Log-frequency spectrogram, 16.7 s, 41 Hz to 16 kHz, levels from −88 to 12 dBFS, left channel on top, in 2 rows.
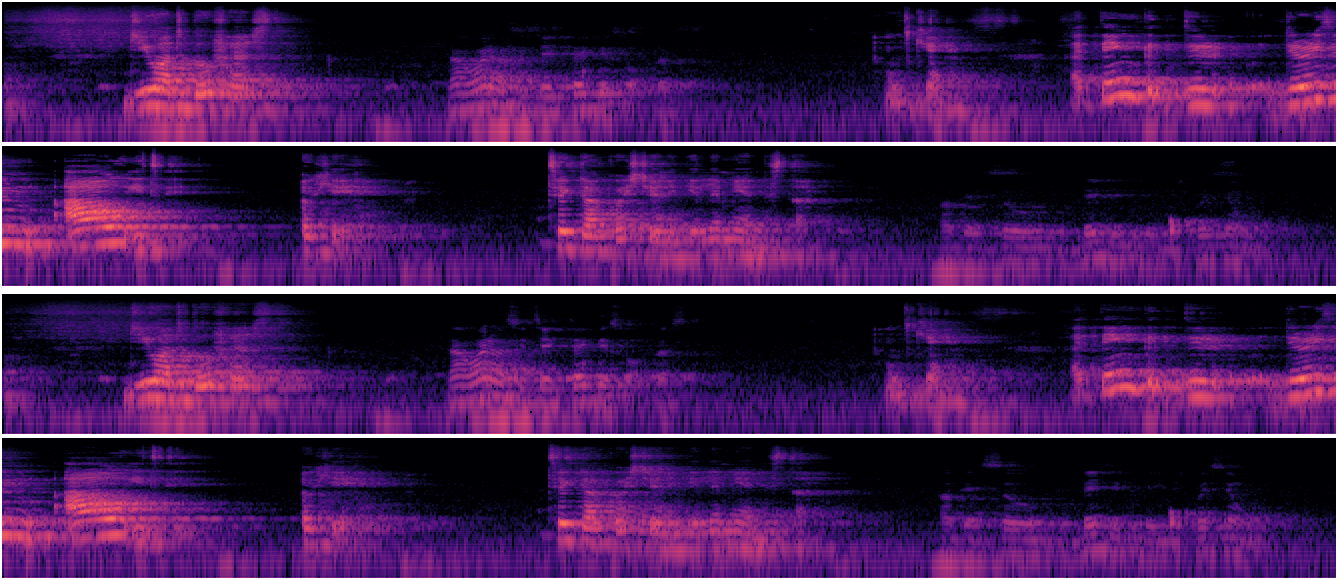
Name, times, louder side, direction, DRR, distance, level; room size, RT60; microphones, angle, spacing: voice 1, 0.2-1.7 5.5-6.0 6.7-9.5 10.2-10.7 11.7-13.4, left 2 dB, 40° left, 3 dB, 4.0 m, -29 dB
voice 2, 2.8-4.3 14.2-16.2, right 1 dB, 70° right, 6 dB, 3.0 m, -45 dB
26.0 x 21.0 x 9.2 m, 1.3 s
head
